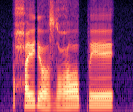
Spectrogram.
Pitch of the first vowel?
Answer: high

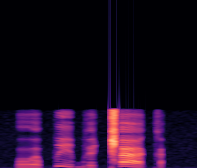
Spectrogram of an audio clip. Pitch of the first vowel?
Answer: low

